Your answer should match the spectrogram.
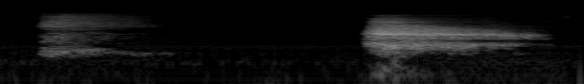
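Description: Two deep breaths taken during a guided relaxation exercise, each a soft, airy rush of air heard alone. The first is shorter and quieter; the second, a few seconds later, is louder and longer.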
